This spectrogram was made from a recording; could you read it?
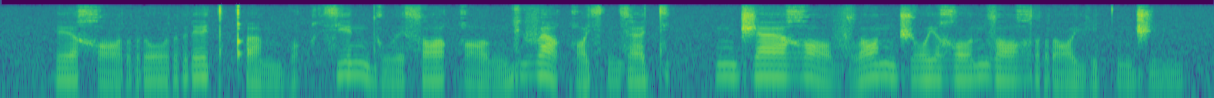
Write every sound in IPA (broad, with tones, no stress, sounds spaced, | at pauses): e˧ χ ɒː˩ r oː˧ r eː˥ tʲ qʼ e˩ m b o˩ q sʲ e˥ n d uː˩ ɪ̯ s ɒ˧ ʊ̯ q ɒː˩ ʊ̯ ŋ ɡ i˥ v æː˩ q o˩˧ sʲ n z æ˧˥ tʲ | n d͡ʒ æː˥ ʁ ɒː˩ v l ɒ˥ n d͡ʒ oː˧ j ʁ o˧˥ n z ɒː˧ ʁ r ɒː˩ j i˩ tʲ n d͡ʒ iː˩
